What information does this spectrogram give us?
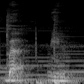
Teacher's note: Nah huruf yang keluar dari 2 bibir, yaitu seperti huruf ba dengan mim. Nah itu keluarnya dengan menyatukan antara 2 bibir itu keluar huruf ba dengan mim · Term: syafatain, 2 bibir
